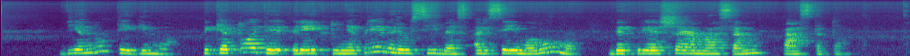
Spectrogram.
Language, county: Lithuanian, Panevėžys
